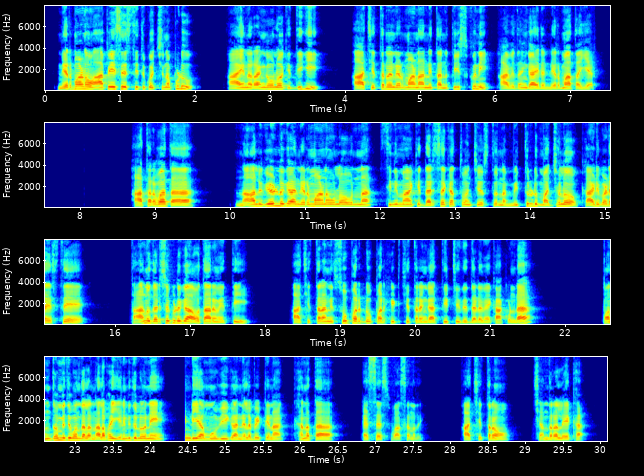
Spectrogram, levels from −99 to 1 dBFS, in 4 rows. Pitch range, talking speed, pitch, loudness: 145-180 Hz, 105 wpm, 165 Hz, -26 LUFS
